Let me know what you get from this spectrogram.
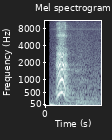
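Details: Single short relaxed dog bark, a quick rising-then-falling arched yelp under half a second, then quiet room tone.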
